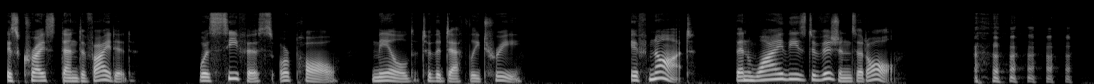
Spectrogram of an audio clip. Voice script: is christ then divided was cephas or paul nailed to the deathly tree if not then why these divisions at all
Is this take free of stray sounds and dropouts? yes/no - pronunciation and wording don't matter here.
no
